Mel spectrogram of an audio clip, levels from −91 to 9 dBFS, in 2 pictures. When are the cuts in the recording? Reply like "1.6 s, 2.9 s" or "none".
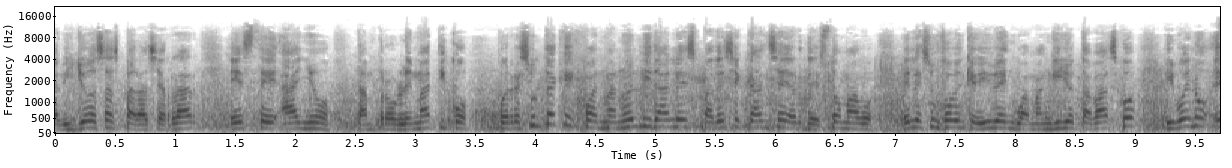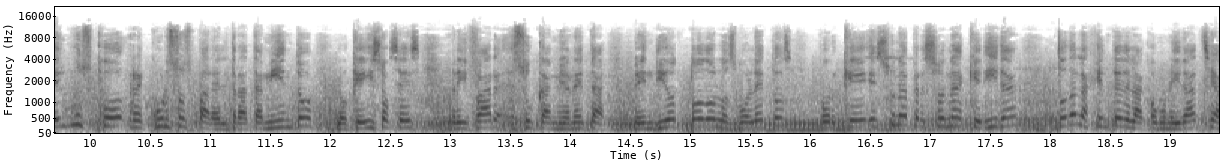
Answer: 12.5 s, 18.0 s

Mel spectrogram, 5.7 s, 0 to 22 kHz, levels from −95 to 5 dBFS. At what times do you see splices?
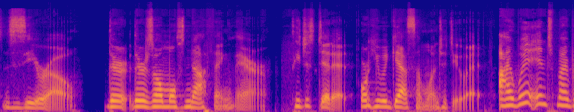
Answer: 2.9 s

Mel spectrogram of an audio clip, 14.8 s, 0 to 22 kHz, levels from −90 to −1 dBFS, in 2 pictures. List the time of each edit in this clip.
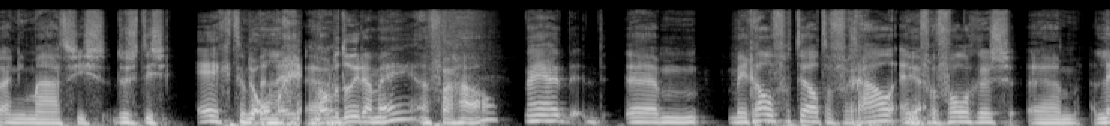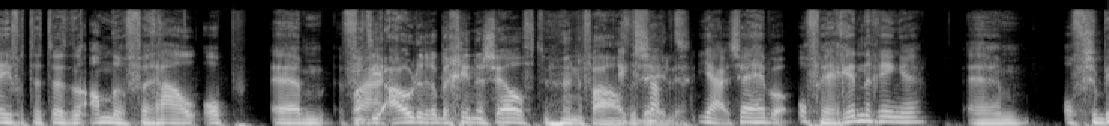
2.0 s

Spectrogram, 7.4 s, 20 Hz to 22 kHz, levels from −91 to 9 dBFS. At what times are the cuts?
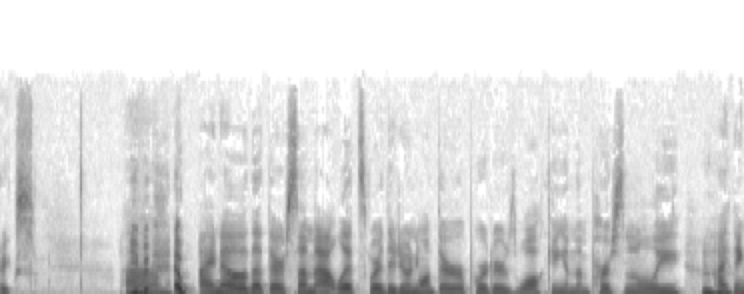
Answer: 2.0 s, 4.2 s

